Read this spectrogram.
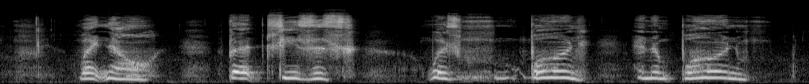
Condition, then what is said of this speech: Cerebral palsy. Again, I'm gonna let it read because my reading is really slow and I don't want my speech to get in the way of God's words.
